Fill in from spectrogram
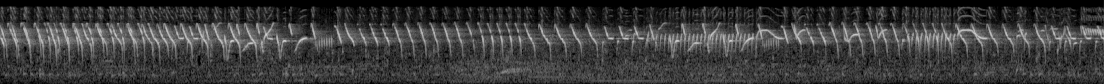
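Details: Canary song from a singing contest of several canaries, played to prompt other canaries to sing: dense rapid trills of high, sharply falling notes, with whistled and rolling phrases layered over one another, continuous throughout.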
